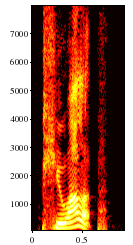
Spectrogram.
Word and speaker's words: Puyallup: Let's talk to Jacob from Puyallup. I think I said that right. Jacob, welcome. – Yes, that's correct.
